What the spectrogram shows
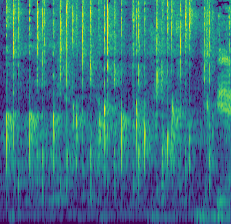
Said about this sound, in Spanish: Muy bien, señores, pues un último aplauso, ¿no?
